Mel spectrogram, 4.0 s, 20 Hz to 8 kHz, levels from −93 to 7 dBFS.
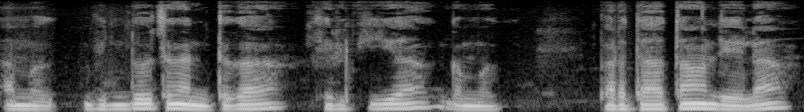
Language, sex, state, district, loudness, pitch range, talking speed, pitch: Wancho, male, Arunachal Pradesh, Longding, -16 LUFS, 105-120 Hz, 180 wpm, 110 Hz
